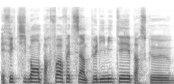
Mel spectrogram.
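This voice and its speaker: The intonation stays fairly even in this very clean recording with a silent background. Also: man. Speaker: live streamer. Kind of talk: casual chat. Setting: live stream. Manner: fast.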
